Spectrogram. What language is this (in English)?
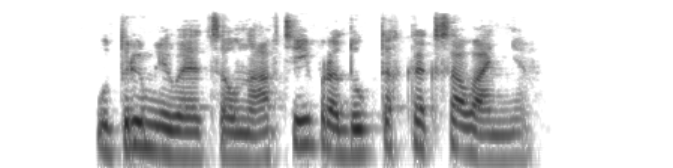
Belarusian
